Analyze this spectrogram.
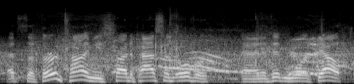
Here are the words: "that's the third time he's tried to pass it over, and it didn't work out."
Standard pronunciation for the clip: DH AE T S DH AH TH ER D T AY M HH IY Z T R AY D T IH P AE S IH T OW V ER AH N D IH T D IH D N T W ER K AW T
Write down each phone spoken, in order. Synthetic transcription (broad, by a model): DH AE T S DH AH TH ER D T AY M HH IY Z T R AY D T IH P AE S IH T OW V ER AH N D IH T D IH D N T W ER K AW T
